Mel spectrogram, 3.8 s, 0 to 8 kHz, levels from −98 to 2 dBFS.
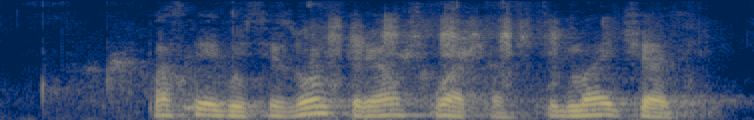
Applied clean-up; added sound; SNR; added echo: neural mask model Resemble Enhance denoiser.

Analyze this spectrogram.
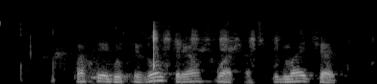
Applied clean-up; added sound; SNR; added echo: classical method spectral subtraction.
